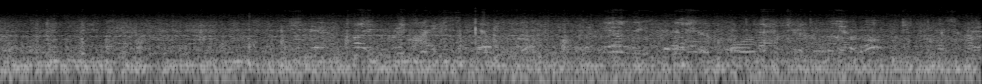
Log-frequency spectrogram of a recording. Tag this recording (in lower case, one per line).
vehicle
speech
train
outside, rural or natural
rail transport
